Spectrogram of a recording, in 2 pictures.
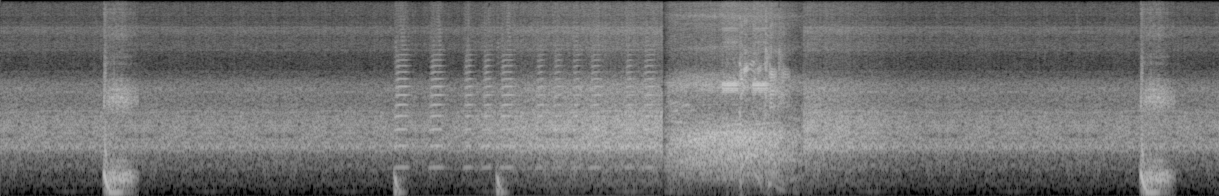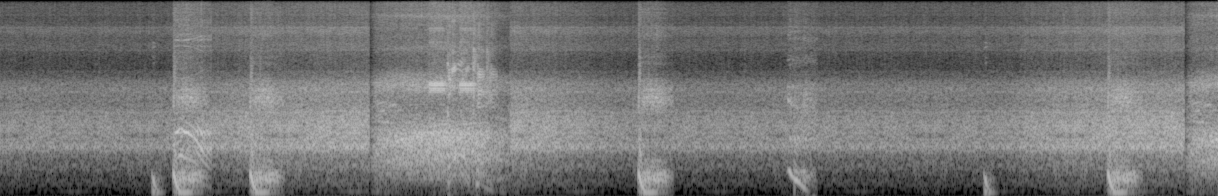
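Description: A ball is kicked with dull thumps.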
